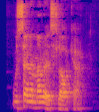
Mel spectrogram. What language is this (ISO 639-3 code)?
fas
